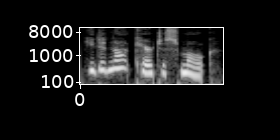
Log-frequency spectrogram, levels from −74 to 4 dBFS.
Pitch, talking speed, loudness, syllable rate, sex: 255 Hz, 250 wpm, -14 LUFS, 5.4 syllables/s, female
